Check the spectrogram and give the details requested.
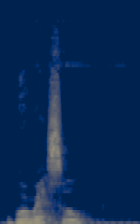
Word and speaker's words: wrestle: gnome gome g n o m e wrestle were wrestle w r e s t l e renen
